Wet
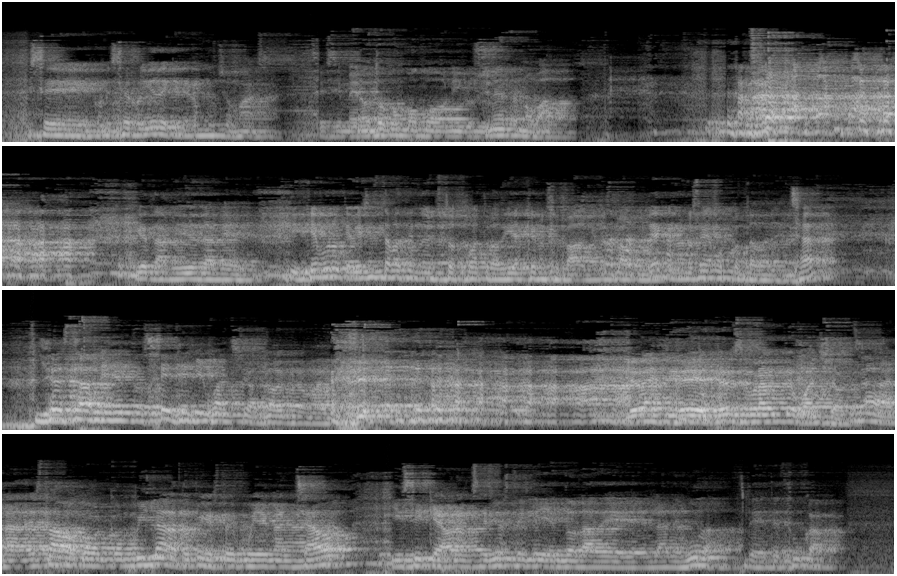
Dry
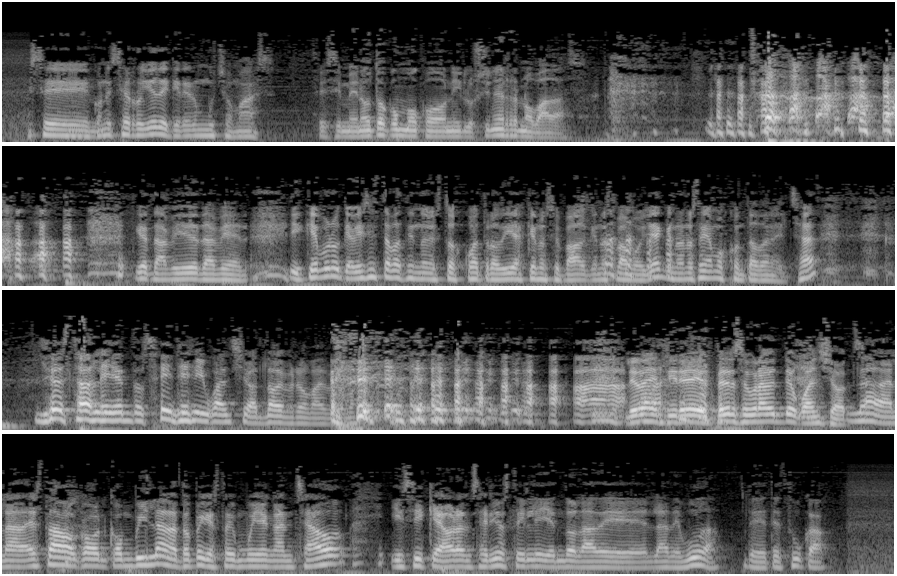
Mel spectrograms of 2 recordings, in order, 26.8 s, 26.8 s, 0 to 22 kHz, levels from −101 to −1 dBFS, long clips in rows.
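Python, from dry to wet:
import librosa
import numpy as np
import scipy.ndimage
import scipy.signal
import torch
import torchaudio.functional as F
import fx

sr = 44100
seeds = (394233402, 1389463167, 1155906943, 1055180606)

y = fx.gate_flip(x, sr, shuts_db=-29.0, range_db=-37, at=(4.12, 5.44))
y = y + 10.0 ** (-17.5 / 20.0) * np.pad(y, (int(75 * sr / 1000.0), 0))[:len(y)]
y = fx.rev_gated(y, sr, seeds[0], gate_ms=200, shape='flat', drr_db=0.5)
y = fx.pre_swell(y, sr, db_per_s=52.0)
y = y * librosa.db_to_amplitude(-8.5)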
